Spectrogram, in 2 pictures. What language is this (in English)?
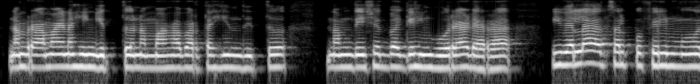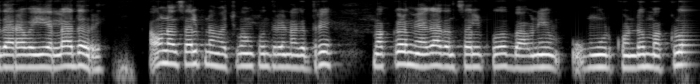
Kannada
